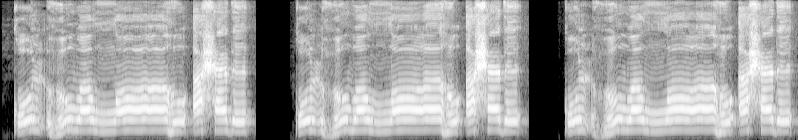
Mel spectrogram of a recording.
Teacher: اس لفظ کے شروع میں جو قاف ہے اسے پور یعنی موٹا پڑھیں گے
